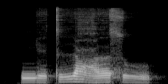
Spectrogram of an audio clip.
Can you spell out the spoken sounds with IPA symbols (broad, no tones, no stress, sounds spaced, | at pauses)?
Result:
ɲ e t ɨ ʕ ɐ s u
